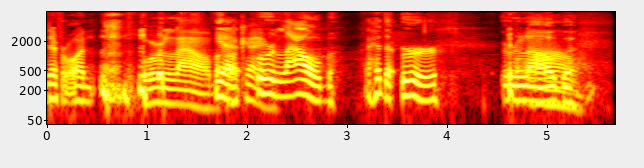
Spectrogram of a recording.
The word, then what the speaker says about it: Urlaub: Oh, actually, I said it wrong. Dang it. See? It's Urlaub.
